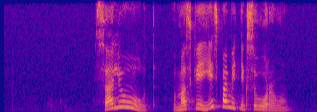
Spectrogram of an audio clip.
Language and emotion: Russian, positive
